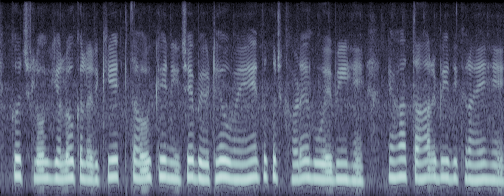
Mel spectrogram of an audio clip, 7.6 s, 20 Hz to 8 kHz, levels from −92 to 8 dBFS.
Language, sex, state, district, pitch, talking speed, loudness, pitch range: Magahi, female, Bihar, Gaya, 205 Hz, 190 wpm, -14 LUFS, 190-215 Hz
